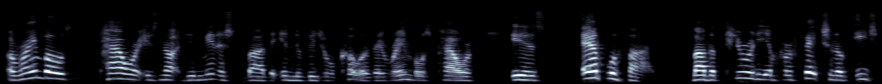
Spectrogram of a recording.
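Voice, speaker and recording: A man with a high voice delivers channeled teaching in the manner of a seance medium. He speaks in oratorical, formal phrases, repeating himself and pausing deliberately for emphasis. The recording is dull and dry, with little room sound. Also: gravelly, no echo. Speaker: channeler giving a live session.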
